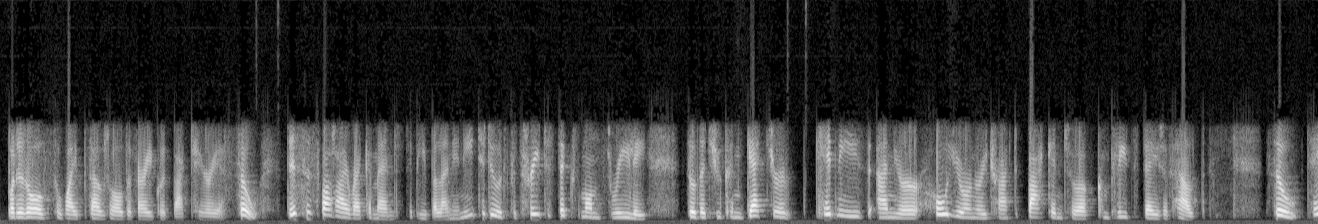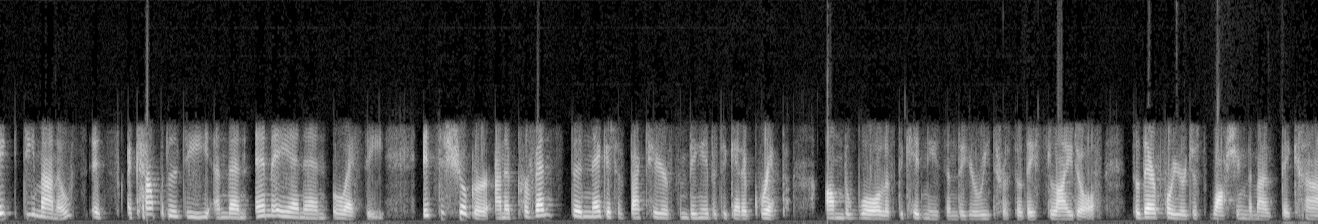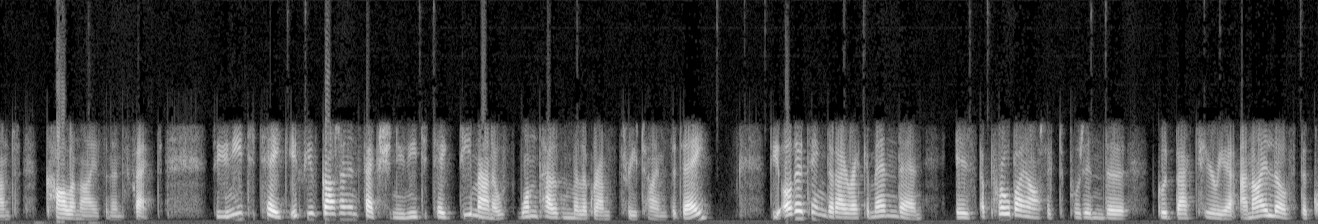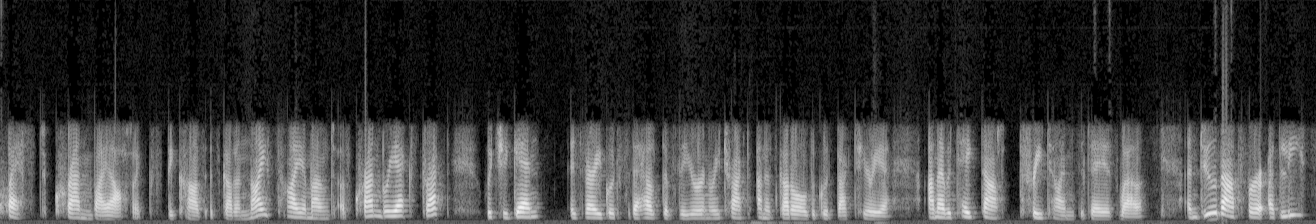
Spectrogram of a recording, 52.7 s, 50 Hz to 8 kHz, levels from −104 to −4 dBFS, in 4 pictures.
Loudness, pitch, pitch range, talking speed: -21 LUFS, 150 Hz, 135-175 Hz, 215 wpm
